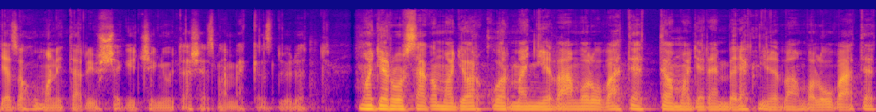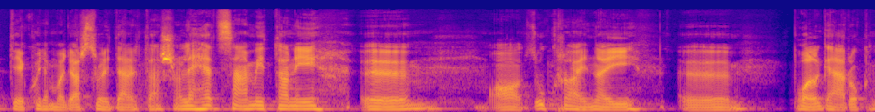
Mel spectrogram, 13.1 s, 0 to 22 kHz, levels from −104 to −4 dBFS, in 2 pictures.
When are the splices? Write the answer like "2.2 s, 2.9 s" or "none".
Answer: 2.6 s

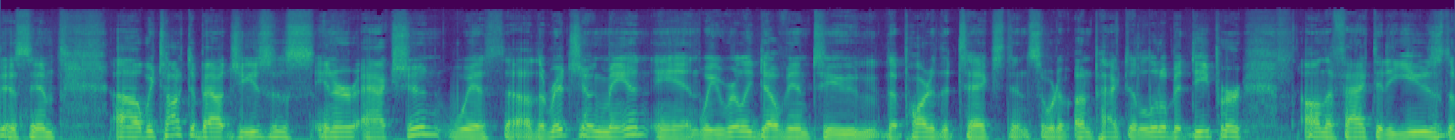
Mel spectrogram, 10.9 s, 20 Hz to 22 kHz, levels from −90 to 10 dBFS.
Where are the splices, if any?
2.4 s, 5.2 s

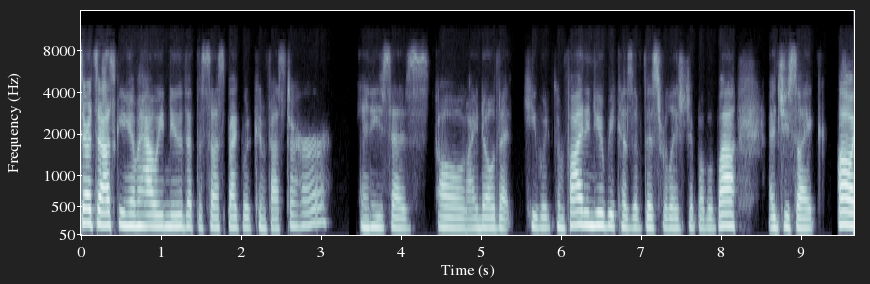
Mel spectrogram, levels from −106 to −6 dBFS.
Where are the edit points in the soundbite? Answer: 4.8 s

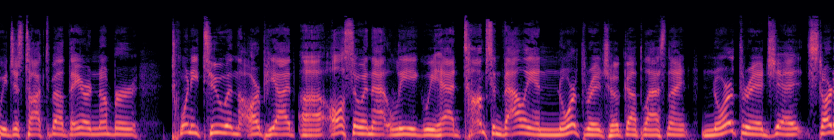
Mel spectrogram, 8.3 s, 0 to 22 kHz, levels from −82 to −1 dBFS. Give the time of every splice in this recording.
2.9 s, 7.0 s

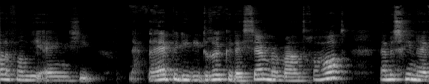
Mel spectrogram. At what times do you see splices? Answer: none

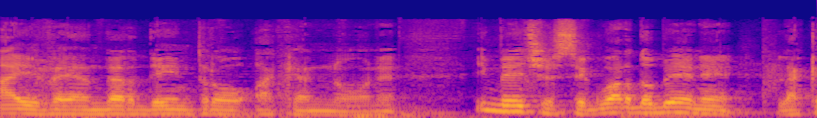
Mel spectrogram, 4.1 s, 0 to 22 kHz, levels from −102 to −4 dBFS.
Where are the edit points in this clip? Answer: none

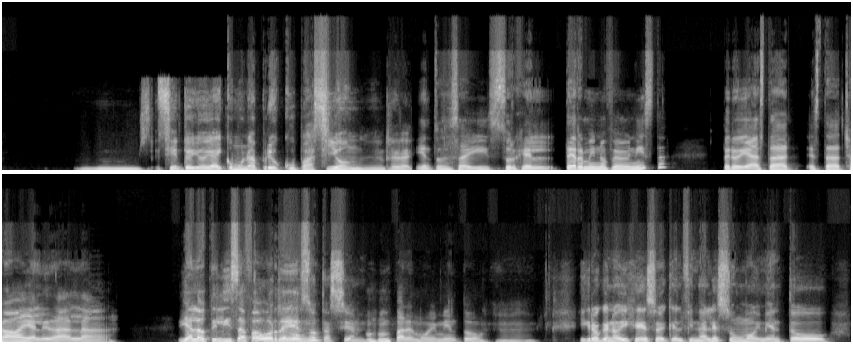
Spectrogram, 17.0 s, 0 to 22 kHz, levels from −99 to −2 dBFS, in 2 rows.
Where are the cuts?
4.1 s

